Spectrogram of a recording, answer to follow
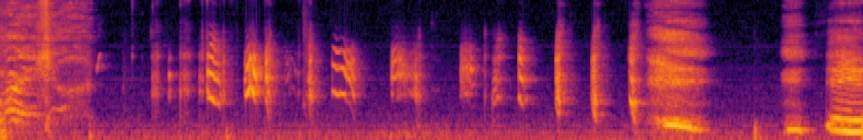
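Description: A person laughing: a loud burst at the start, then a run of short, breathy, high-pitched giggles a few tenths of a second apart, ending in one longer falling laugh about five seconds in.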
